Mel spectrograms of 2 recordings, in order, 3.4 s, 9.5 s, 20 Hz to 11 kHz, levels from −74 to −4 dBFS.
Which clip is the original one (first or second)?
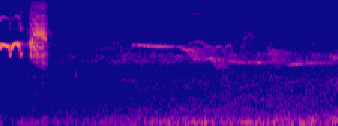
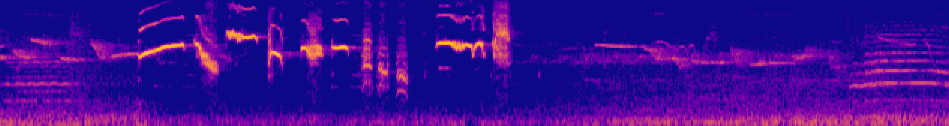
second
